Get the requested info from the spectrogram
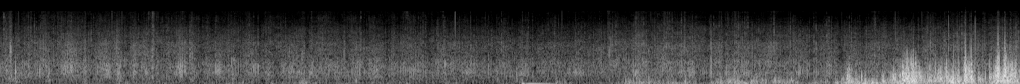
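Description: Horse's hooves on dry, gravelly desert ground with wind on the microphone. A much louder low rumble builds about eight and a half seconds in.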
